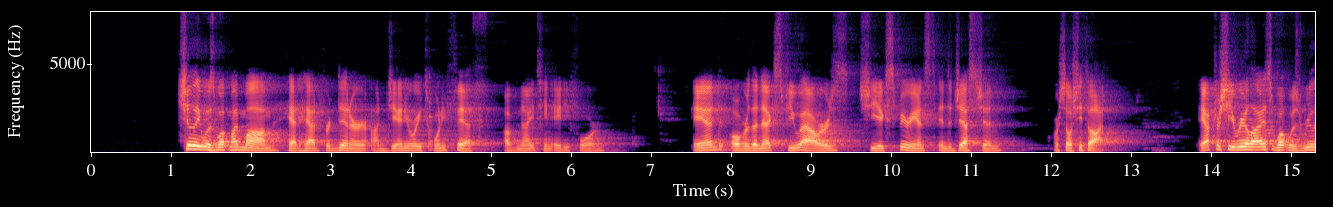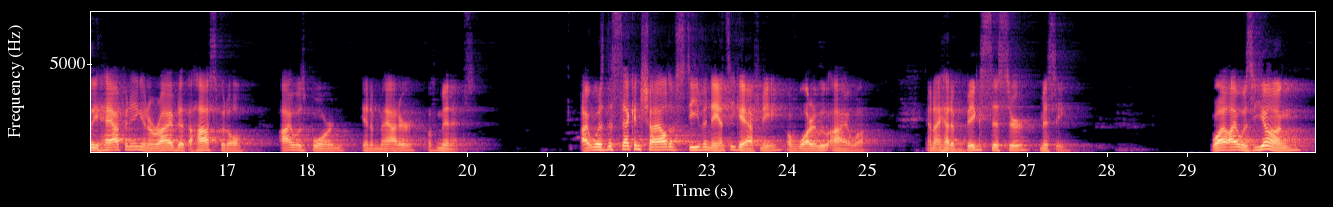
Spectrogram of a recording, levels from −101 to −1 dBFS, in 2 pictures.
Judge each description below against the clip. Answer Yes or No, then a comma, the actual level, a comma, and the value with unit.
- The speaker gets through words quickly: No, average, 140 wpm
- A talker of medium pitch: No, low, 130 Hz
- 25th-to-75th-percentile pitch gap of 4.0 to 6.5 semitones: Yes, wide, 5.5 semitones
